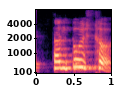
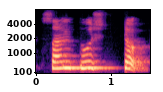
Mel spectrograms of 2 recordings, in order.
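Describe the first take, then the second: First: संतुष्ट with an aspirated ठ at the end. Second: संतुष्ट pulled apart slowly as सं, तुष्, ट; very slow संतुष्ट with unaspirated final ट; syllable by syllable. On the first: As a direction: say संतुष्ट as written with final ṭh. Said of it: "फिर संतुष्ट लिखा है ना". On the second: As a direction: dictate संतुष्ट in slow pieces, plain ट at the end. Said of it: "बल्कि क्या हो जाता है". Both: Shown as a demonstration.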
